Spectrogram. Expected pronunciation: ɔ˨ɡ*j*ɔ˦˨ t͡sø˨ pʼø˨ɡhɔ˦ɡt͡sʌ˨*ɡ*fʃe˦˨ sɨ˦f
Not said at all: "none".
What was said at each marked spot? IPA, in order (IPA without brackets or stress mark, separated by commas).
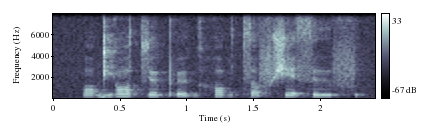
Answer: j, none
